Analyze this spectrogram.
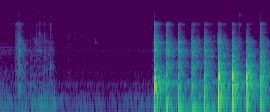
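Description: Milk glugging out of a nearly empty carton tipped almost level over a steel pot: after a quiet start, a quick run of regular glugs, about five a second, begins a little past halfway.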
